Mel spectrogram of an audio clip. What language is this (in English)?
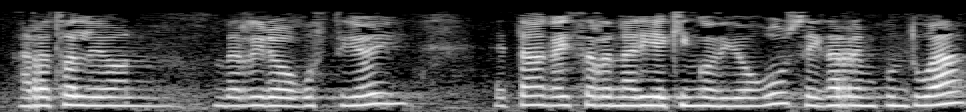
Basque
